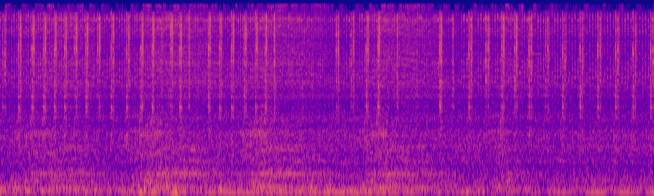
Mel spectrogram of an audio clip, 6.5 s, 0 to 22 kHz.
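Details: BMW F10 535d diesel: a light, sharp rattle ticking three to four times a second as revs drop from about 2000 rpm, thought to come from the rear of the engine; a timing chain fault is suspected.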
